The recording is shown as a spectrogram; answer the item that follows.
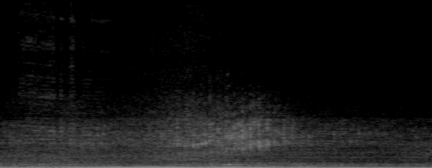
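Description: Low motor-vehicle rumble that swells to a peak about halfway through and then eases off, with a brief hiss near the peak.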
